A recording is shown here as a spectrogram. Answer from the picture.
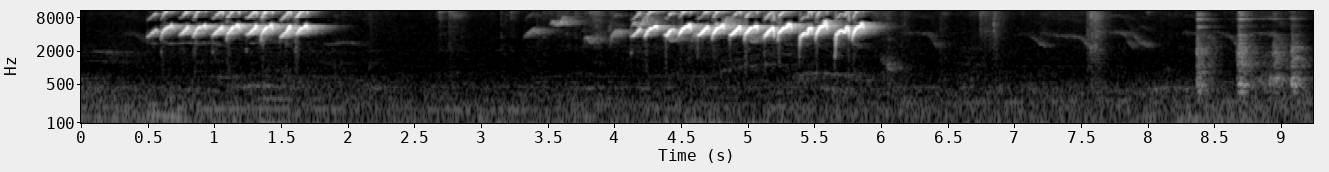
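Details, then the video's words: Mantenan gunung singing, a recording meant to get caged birds singing: two fast runs of sharp, high, rising chirps at about four per second, separated by a pause of over two seconds, followed by faint clicks. "Terapi Suara Mantenan Gunung Agar Cepat Gacor"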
